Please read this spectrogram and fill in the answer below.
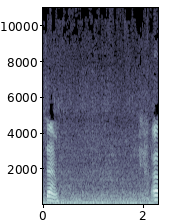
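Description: A brief spoken syllable at the start, then a steady low rumble with a light hiss underneath, like a motor running.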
